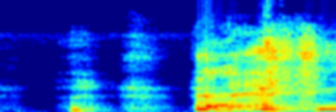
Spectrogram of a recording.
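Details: Male sneezing: two quick indrawn breaths, then one loud explosive sneeze, part of a long run of repeated sneezes that keep coming.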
